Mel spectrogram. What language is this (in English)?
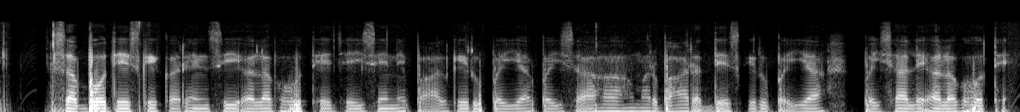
Chhattisgarhi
